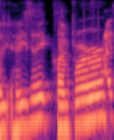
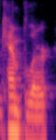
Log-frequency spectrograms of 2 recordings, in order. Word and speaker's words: Klemperer: gonna say the and I can never pronounce sister Colette blur how Klemperer I got a lot of hate for calling him kempler but uh anyway yeah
